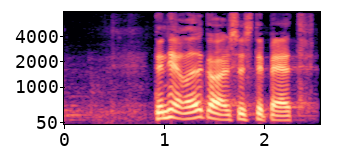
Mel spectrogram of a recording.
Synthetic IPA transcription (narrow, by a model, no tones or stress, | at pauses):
d̥enhe̝ɐ̰ʁɛð̞ˠɡ̥ɶɐl̩səsd̥e̝b̥æd̥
